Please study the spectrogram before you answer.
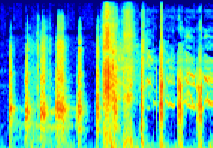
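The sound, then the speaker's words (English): A chicken clucks in a quick, uneven run of a dozen or so short, sharp clucks, loud and clear with no one talking over them. “It's almost like there's a chicken right here in the room, isn't there?”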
